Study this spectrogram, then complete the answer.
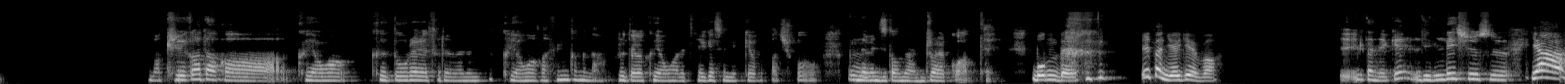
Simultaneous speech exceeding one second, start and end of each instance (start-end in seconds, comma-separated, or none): none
